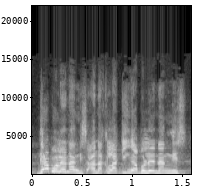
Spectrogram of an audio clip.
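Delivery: high-pitched parental reprimand; scolding parent. Retold or imitated. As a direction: mimic a parent telling off a son. Voices parent scolding son.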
